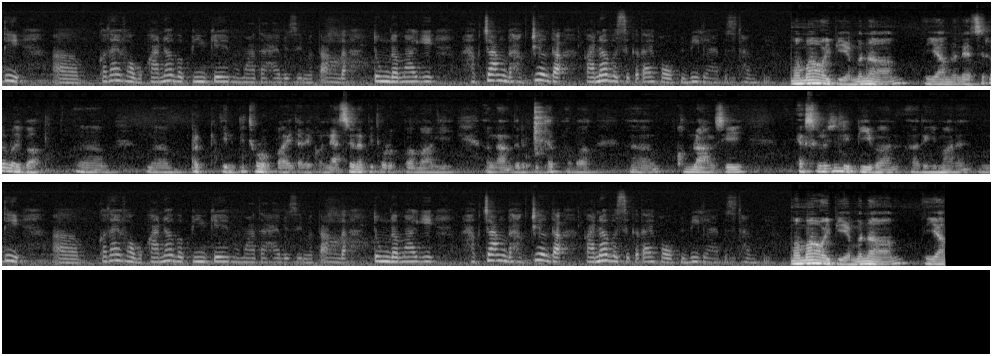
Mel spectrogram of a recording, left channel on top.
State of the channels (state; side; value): drops out; right; at 9.5 s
